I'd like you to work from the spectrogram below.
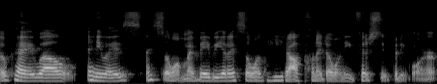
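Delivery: ordinary delivery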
